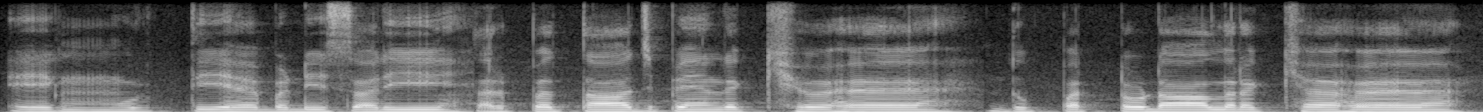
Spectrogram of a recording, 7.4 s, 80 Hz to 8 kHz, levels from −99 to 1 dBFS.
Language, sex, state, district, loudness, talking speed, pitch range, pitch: Marwari, male, Rajasthan, Nagaur, -15 LUFS, 120 wpm, 145-150 Hz, 145 Hz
